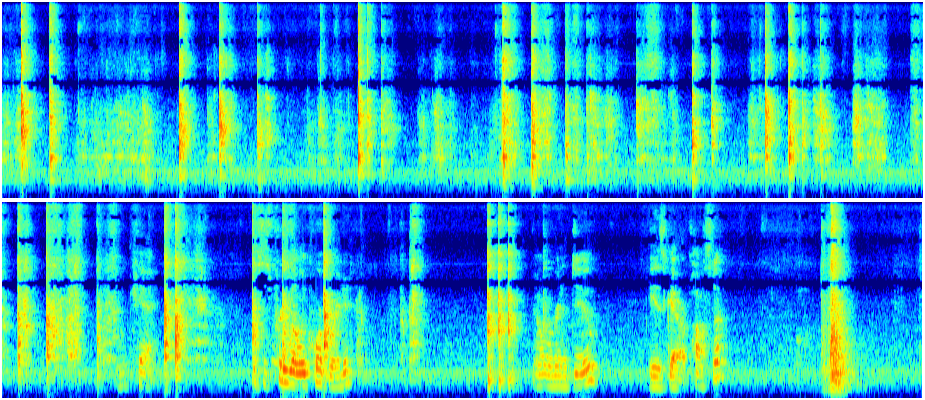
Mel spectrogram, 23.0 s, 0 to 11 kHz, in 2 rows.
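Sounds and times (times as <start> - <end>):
utensil scraping dish: 0.0 - 16.8.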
